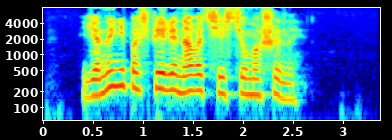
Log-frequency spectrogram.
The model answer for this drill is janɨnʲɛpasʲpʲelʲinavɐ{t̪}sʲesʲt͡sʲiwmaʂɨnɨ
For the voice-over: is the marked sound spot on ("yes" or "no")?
yes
